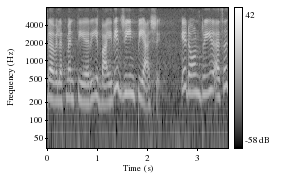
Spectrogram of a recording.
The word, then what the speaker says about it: Piaget: Jean Piaget. It's Piaget. Okay, Piaget. Okay, actually it's Piaget. You are right, but the pronunciation that is Piaget, which means P Shay.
